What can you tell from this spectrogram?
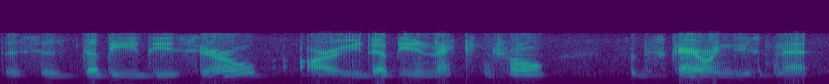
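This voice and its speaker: Man over static-filled radio, low voice. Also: big pitch swings, a little fast. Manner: procedural, repeating call signs and details back. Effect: two-way radio transmission. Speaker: amateur radio net controller. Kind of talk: formal scripted radio check-in procedure. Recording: phone-like radio static and hum. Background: radio static and hum.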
